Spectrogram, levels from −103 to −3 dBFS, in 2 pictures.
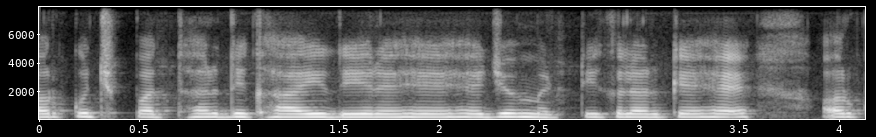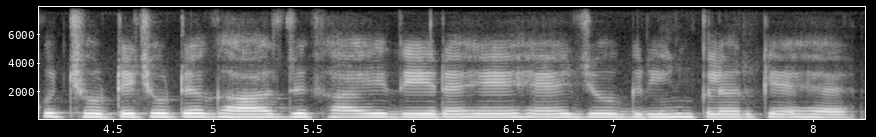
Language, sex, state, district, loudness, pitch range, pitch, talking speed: Hindi, female, Odisha, Khordha, -14 LUFS, 220-230 Hz, 225 Hz, 190 wpm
